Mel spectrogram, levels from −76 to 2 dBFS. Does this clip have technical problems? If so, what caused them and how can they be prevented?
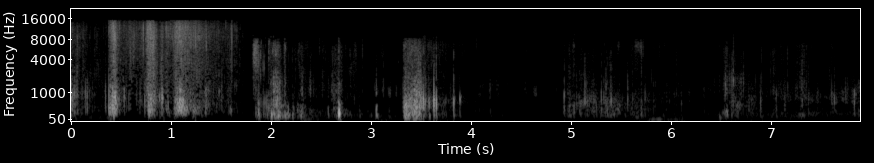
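Yes. From 1.82 s to the end, the sound has a section at the wrong speed: it plays at 0.53 times its original rate, dropping about ten semitones and stretching out, likely from a player or editor running on the wrong clock. Unlike a pure pitch shift, timing slows along with pitch. Check that playback and editing sample rates match the recording before export.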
